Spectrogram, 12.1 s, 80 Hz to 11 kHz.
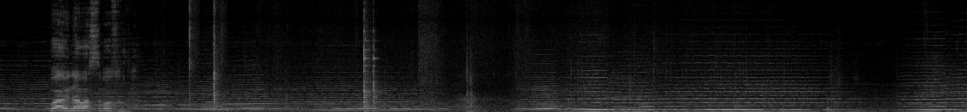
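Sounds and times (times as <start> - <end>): bowed strings playing slow notes: 0.0 - 12.0.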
